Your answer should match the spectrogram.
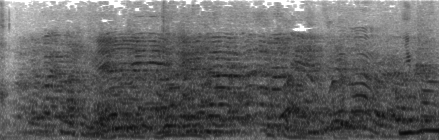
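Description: Chatter of many high-school girls' voices overlapping in a classroom.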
